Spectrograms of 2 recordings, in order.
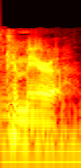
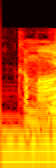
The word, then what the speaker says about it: Kamara: When are you gonna pronounce his name correctly? It's Kamara. – Kamara. Kamara.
